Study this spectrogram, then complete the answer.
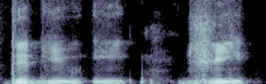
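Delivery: "jeet" with a rising question tune; Georgia drawl. Shown as a demonstration. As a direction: ask "Did you eat jeet?" southern style. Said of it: "it literally means".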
